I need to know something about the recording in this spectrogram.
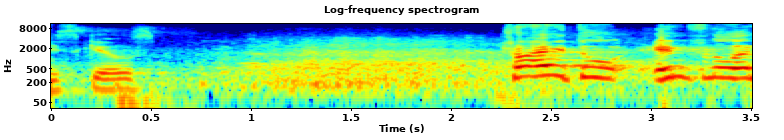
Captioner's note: laughter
